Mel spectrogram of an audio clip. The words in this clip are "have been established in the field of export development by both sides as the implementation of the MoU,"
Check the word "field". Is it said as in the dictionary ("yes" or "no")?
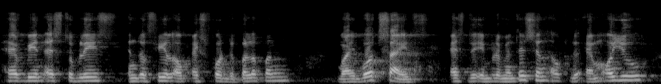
no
